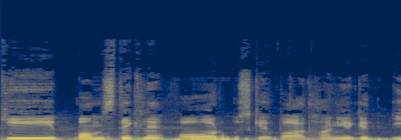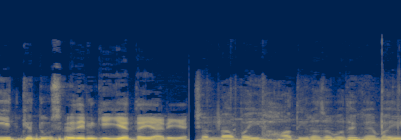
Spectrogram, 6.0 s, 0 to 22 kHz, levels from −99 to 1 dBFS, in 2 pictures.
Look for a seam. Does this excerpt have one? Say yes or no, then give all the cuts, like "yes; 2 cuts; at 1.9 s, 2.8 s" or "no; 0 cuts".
yes; 1 cut; at 4.5 s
